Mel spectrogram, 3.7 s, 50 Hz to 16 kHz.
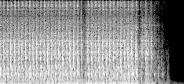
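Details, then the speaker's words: Two-stroke jet ski/Sea-Doo started on gas poured in by hand, firing on the first or second crank: sharp, rapid rattle at about 3.5 beats per second, then it stumbles and quits abruptly. The owner thinks it ran out of the poured fuel. "I think it ran out of the gas I put in here I'll try and do it one more time okay it fired which was good"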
